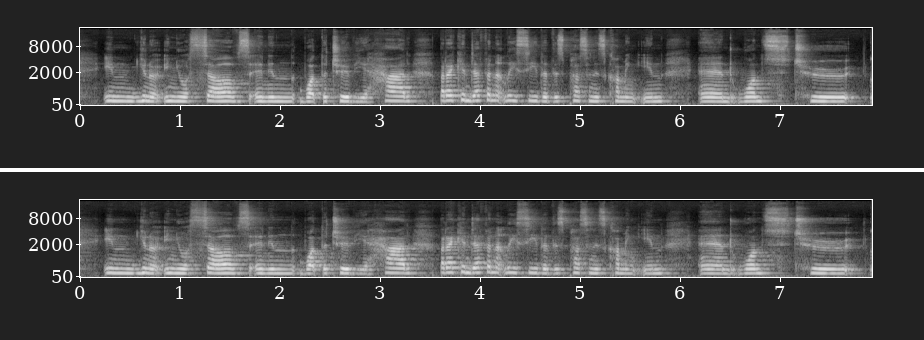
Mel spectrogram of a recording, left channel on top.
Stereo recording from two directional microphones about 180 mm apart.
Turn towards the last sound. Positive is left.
turn(degrees=45)  # may be behind; listen again after turning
